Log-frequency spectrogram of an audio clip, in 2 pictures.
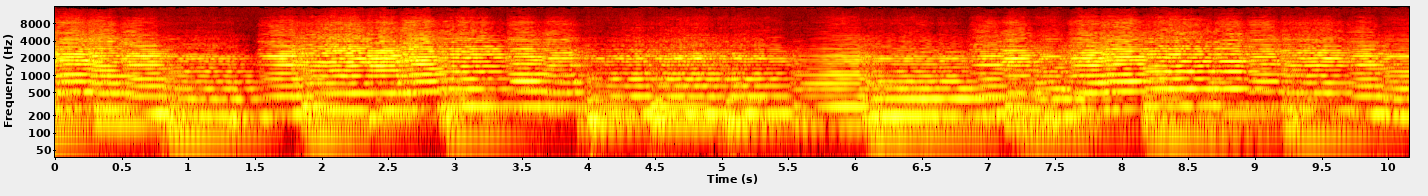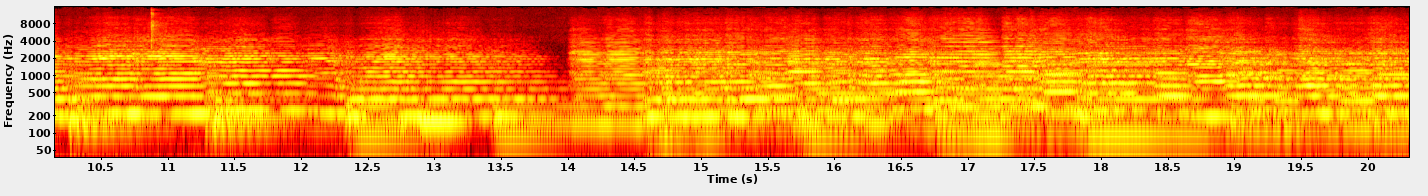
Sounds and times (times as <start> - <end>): Classical music: 0.0 - 20.3.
